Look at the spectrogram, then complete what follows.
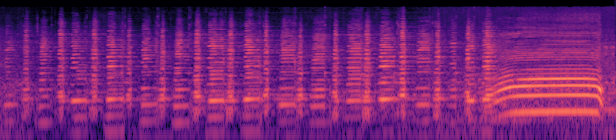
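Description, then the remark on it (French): On a dairy farm, a cow lets out one long, loud moo near the end, after several seconds of steady rhythmic tonal pulses. No one speaks. “Parce que faut pas oublier que derrière nous on a une entreprise à faire fonctionner, on a encore des vaches à traire matin et soir.”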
